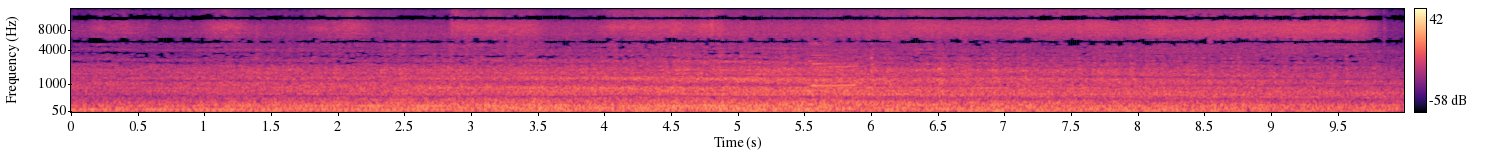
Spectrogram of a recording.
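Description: Tractor engine running steadily as it pulls a Claas Rollant Uniwrap combination baler-wrapper past while the bale is being wrapped, getting louder as it comes close about halfway through and fading as it moves away.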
